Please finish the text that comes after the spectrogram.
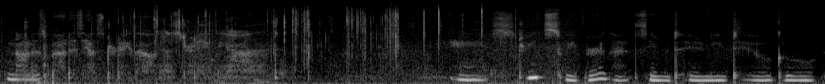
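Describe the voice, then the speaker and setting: A woman whispering softly and breathily in an ASMR medical roleplay as an optometrist, explaining things gently and without hurry. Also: mid-range voice, slow.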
